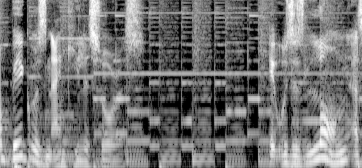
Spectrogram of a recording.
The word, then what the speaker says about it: ankylosaurus: velociraptor bye velociraptor how do you say that again an key low saw russ how big was an ankylosaurus it was as long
